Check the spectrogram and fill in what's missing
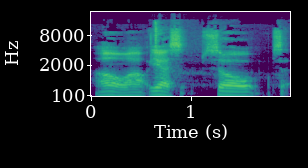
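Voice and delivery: normal talking voice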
